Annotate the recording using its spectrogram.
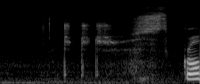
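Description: Soft whispering with a few faint mouth clicks, then a woman's voice starts reading aloud near the end.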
